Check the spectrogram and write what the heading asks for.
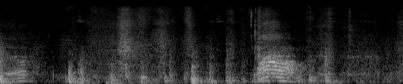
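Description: Mostly speech: a short "ja" at the start and an exclaimed "wow" about two and a half seconds in, with a few faint clicks in the gap between.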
